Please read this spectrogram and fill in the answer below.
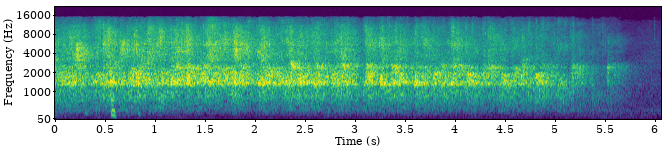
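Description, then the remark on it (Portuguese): Sustained applause from a crowd, a dense wash of many hands clapping at steady loudness for several seconds before tapering off at the end. “Você vai aplaudir, que eu sei que vai.”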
